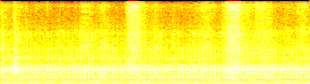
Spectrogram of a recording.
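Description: A sand delivery truck idles and creeps in reverse with a low, steady engine drone, joined by a couple of short hissing bursts, while someone talks over it nearby.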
